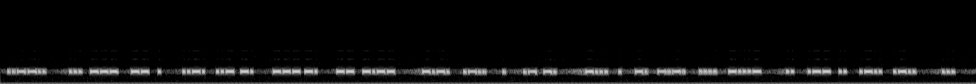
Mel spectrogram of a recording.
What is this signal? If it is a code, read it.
Morse code, heard as a keyed tone, about 56 wpm, spaced as for 42 wpm, 600 Hz. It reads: ? SOME FUN ON MY CLEAN BENCH <BT> I WILLS
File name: archived / CRSnet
